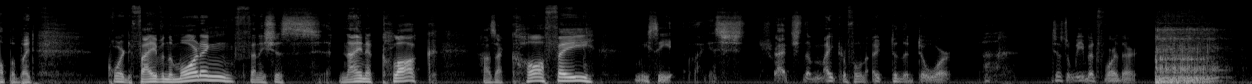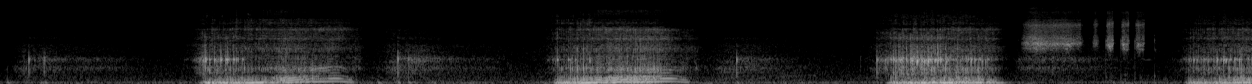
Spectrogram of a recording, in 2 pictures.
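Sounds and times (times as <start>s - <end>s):
speech: 0.0s - 12.0s
man snoring asleep in office: 11.5s - 13.6s, 14.4s - 17.1s, 18.0s - 20.3s, 21.2s - 23.6s, 24.3s - 25.0s.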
